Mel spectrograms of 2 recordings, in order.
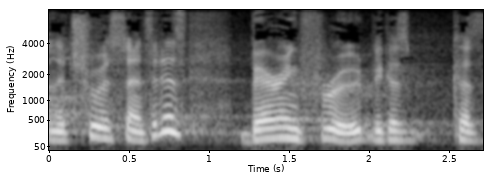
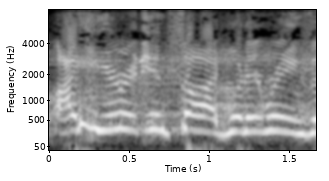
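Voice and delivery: "hear it inside" yelled much higher and louder; angry yell; 12 semitones higher, 5 dB louder than usual. Retold or imitated. To the little girl at the door, furious yelling. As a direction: shout the rule at the child. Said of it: "and I'm yelling".

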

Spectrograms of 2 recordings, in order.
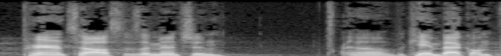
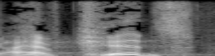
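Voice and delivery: delighted realization; 7 semitones higher, much slower than usual. Retold or imitated. Sudden grateful realization.

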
